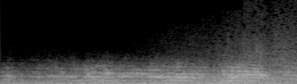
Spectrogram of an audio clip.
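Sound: military aircraft flying overhead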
